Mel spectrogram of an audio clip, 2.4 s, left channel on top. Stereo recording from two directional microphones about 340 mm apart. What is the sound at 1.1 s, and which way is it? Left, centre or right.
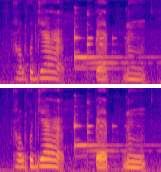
Music, left.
